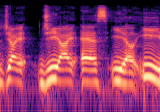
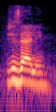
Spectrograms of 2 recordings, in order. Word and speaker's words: Gisele: then you know my name in portuguese spell g I s e l e but how it pronounce correctly that giselli No.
